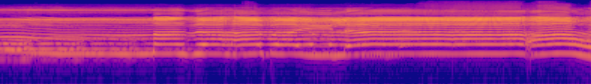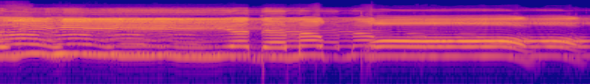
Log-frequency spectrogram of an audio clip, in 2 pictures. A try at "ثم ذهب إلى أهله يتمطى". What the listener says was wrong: اہلی ہی کو زیادہ نہیں کرنا، الہ کی مد کو کھینچنا ہے. ٹھیک ہے.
